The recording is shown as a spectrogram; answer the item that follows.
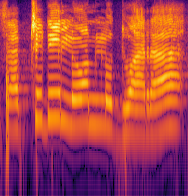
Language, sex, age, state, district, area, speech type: Telugu, female, 60+, Andhra Pradesh, Guntur, rural, spontaneous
